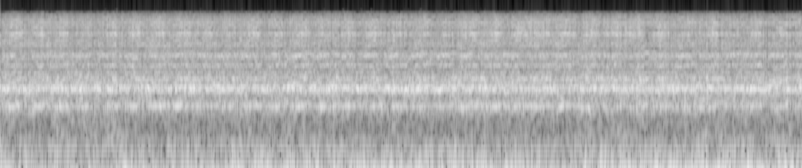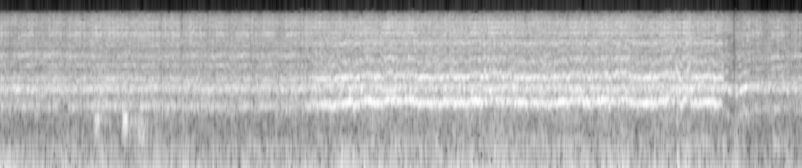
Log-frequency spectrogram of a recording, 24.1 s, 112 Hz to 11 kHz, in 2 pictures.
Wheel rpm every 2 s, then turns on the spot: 160, 160, 160, 160, 160, 160, 160, 160, 160, 160, 160, 150.
none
